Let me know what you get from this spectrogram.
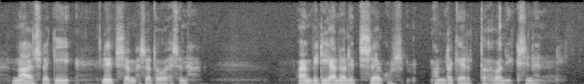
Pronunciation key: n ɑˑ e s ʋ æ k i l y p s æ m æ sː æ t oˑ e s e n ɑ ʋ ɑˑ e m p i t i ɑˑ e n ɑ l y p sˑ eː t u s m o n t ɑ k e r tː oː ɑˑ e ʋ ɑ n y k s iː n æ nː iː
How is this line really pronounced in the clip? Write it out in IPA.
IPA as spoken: n ɑˑ e s ʋ æ k i l y p s æ m æ sː æ t oˑ e s e n ɑ ʋ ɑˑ e m p i t i ɑˑ e n ɑ l y p sˑ eː ʔ u s m o n t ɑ k e r tː oː ɑˑ e ʋ ɑ n y k s i n æ nː iː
